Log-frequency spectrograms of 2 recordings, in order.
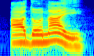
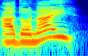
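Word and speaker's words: Adonai: llama con esta expresión ado nay este nombre en la traducción o en la pronunciación mejor de del hebreo bien puede pronunciarse ado nay o hedonai por qué ya saben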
